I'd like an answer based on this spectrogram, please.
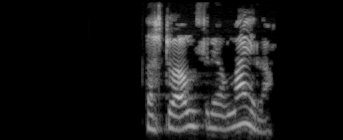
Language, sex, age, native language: Icelandic, female, 7, Icelandic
